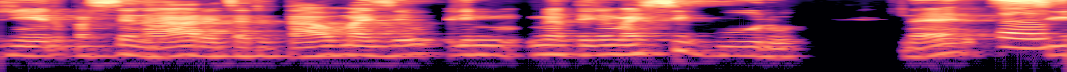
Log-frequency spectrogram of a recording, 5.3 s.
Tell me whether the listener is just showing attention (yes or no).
yes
